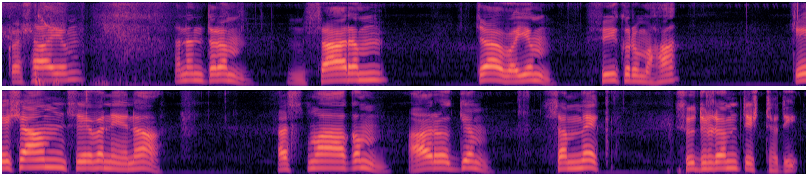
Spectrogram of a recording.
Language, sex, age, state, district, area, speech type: Sanskrit, male, 18-30, Karnataka, Raichur, urban, spontaneous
